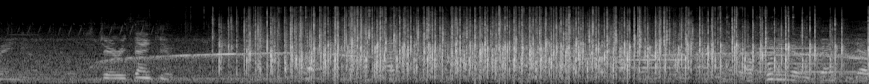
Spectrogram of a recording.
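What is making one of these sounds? Bagpipes begin to play.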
